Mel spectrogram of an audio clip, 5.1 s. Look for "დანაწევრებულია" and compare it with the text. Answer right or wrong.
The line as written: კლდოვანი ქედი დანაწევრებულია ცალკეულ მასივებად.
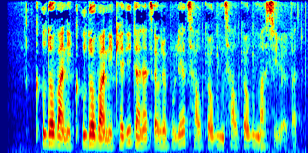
right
